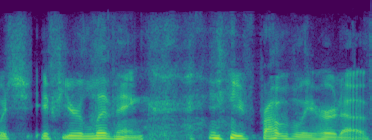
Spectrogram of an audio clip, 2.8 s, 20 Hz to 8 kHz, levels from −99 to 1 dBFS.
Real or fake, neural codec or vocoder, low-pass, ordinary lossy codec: real; none; 7.2 kHz; AAC, 32 kbps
